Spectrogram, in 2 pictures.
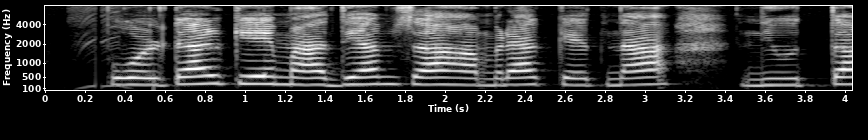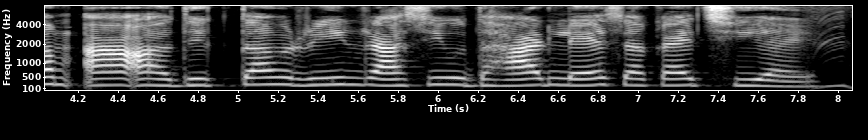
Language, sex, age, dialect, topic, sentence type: Maithili, female, 18-24, Southern/Standard, banking, question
